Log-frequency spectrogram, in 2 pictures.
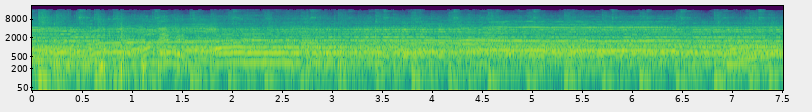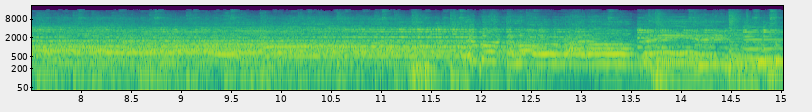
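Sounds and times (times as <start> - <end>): group singing held notes: 0.0 - 15.0
ukulele band strumming: 0.0 - 15.0.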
